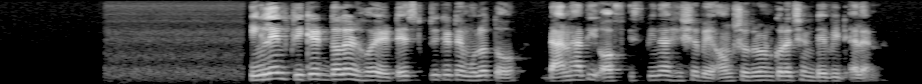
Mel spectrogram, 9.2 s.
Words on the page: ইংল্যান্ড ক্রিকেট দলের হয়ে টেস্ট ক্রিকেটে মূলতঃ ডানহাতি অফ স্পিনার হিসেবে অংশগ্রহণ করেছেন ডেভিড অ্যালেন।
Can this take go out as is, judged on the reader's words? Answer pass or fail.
pass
